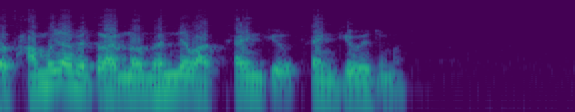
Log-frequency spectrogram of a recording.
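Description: A man speaks calmly into a close microphone.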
